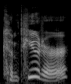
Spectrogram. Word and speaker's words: computer: So the word computer would have one on the ka and then one on the pa, because pewter, the pew, is the stressed syllable of the word.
